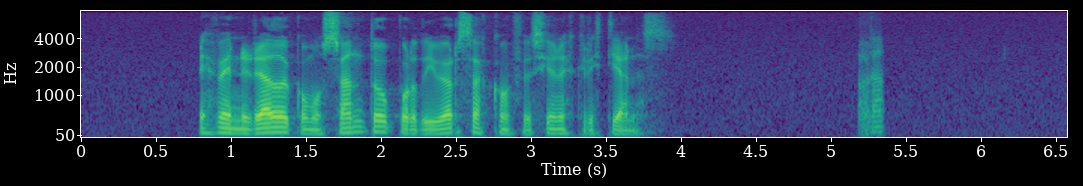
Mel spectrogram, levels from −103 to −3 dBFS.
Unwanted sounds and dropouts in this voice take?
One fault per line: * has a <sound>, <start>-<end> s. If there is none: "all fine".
* has a laugh, 5.2-5.4 s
